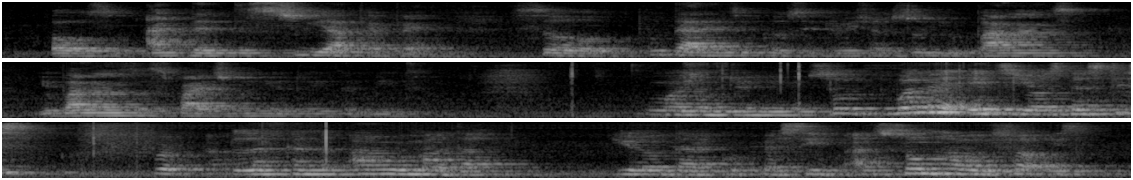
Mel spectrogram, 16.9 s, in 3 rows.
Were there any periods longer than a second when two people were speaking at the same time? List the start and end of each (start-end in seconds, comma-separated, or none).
none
